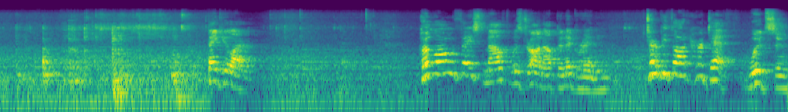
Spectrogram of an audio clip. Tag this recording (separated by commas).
inside a small room, Music, Speech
